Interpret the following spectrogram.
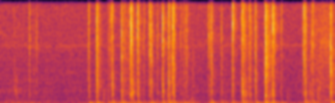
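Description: Typing on a computer keyboard: a couple of lone keystrokes, then a quick run of key clicks from about a second in, as a short search phrase is typed.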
